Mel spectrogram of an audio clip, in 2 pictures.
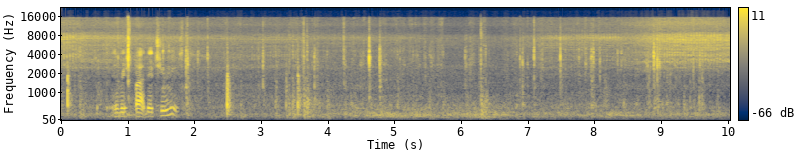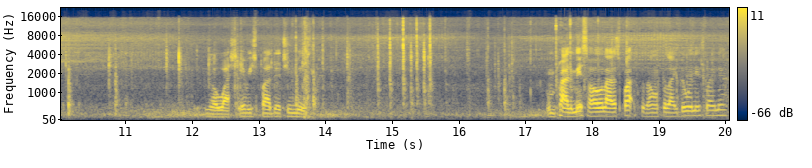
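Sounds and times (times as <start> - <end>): low background rumble: 0.0 - 20.0.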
